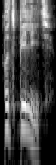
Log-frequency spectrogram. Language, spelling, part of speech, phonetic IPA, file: Russian, подпилить, verb, [pətpʲɪˈlʲitʲ], Ru-подпилить.ogg
- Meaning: 1. to shorten by sawing 2. to saw at the base of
